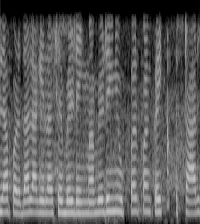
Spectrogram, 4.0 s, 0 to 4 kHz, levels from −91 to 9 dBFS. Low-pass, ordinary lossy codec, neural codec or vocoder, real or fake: 3.6 kHz; none; none; real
